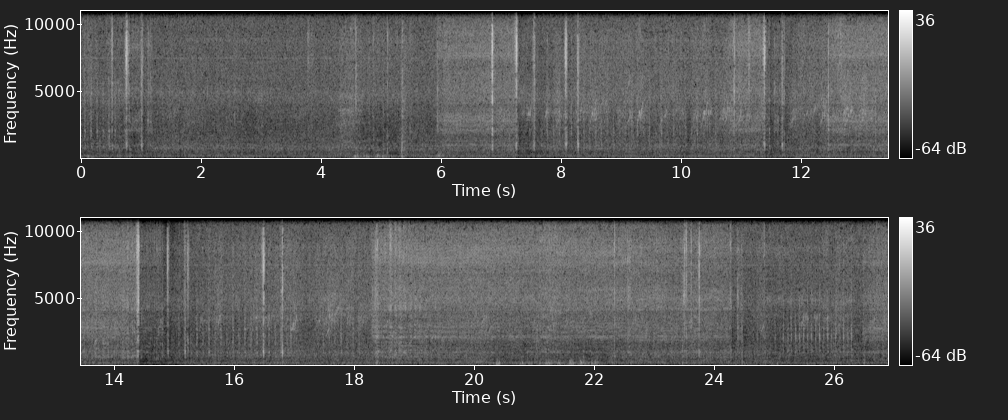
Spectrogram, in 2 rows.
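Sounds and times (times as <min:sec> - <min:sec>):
insects chirring: 0:05.9 - 0:26.9.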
